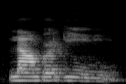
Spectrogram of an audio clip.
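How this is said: It is said with an Italian accent. "in Italian, it is pronounced something like Lamborghini"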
